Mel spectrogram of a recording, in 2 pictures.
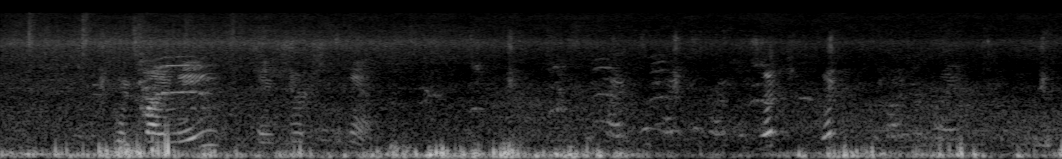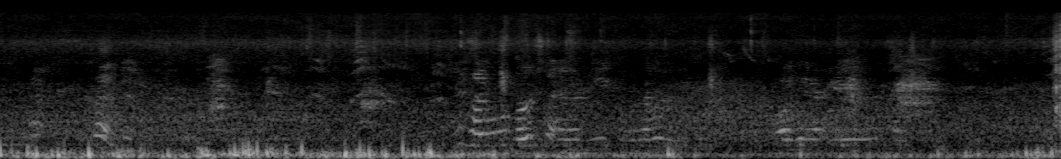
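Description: A young girl calls out to a horse.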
